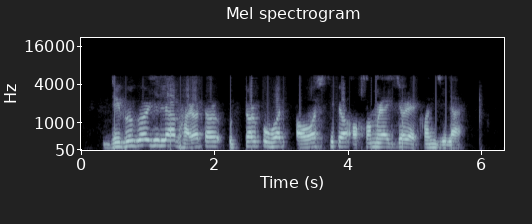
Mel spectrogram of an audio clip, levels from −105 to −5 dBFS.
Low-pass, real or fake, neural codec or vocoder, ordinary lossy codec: 5.4 kHz; real; none; AAC, 32 kbps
